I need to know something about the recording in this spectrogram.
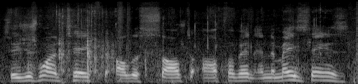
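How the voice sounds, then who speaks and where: A man from Iran, a guest chef, calmly talking through dishes outdoors, step by step with a few fillers. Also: fairly high pitch, a little fast, slight background noise. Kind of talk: casual cooking chat. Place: outdoors at a villa table.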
